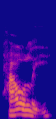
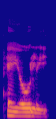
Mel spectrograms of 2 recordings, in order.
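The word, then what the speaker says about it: Paoli: and Pei did happen now they called it POI in this episode but it's in Pennsylvania and in Pennsylvania they call it peoli so it's phonetically like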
